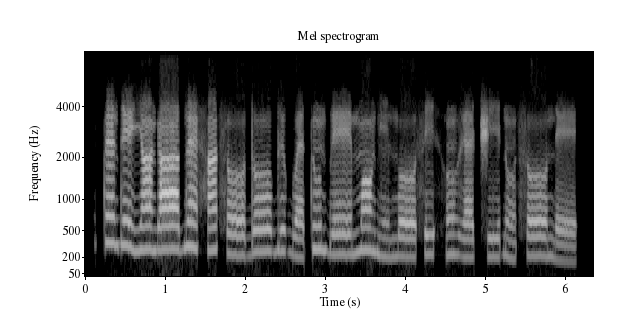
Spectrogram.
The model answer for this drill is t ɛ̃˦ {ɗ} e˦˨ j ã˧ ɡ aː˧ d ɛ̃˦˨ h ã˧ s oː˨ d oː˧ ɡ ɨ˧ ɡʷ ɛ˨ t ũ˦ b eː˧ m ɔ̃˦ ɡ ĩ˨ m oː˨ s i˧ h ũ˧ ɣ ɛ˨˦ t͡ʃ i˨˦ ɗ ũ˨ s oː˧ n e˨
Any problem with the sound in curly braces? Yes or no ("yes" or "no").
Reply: yes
